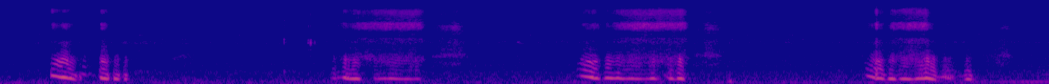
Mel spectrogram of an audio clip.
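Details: Thirteen-year-old pet dog snoring in its sleep, a little restless; four separate bursts of harmonic, wheezy snorts with falling pitch, spaced about two to three seconds apart, in a quiet room.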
